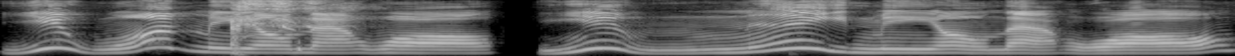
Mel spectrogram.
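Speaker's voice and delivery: very slow, dragged-out delivery, need stretched out. Showing how Tyler does the wall speech: imitating a friend's Jack Nicholson impression. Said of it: "he says it like this".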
